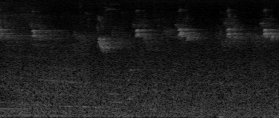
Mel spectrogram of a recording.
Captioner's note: birds chirping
